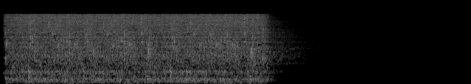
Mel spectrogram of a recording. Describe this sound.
Fountain, mall, indoors water flowing
The sound of a fountain in a mall.
fountain, mall, water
